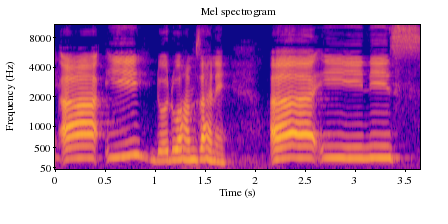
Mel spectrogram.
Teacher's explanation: sin ada sukun dan bunyikan s. Kenapa? Sebab sifat huruf sin safir.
